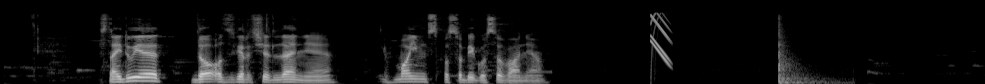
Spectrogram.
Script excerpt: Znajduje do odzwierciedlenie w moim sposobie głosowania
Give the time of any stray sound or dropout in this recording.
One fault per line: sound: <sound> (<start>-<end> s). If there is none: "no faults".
sound: chirp (6.5-6.7 s)
sound: thud (7.8-8.6 s)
